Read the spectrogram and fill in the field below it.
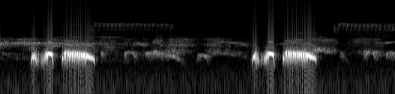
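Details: Spotted dove repeating its "giọng thổ" style song twice, about four seconds apart: each time two short throaty notes and a drawn-out deep coo, with quiet chirps and high buzzy trills behind.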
